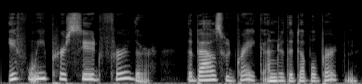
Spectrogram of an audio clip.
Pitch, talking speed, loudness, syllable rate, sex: 205 Hz, 200 wpm, -19 LUFS, 5.3 syllables/s, female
